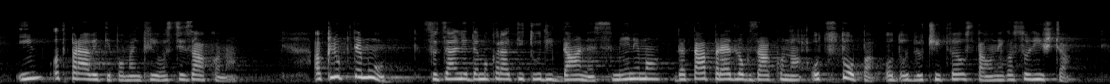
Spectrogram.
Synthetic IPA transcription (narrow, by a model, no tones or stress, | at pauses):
inɔt̪pɾaːʋit̪ipɔmaŋkliːʋɔst̪izaːkɔna̰ | aklʲupt̪ɛmusɔt̪sijaːlnid̪ɛmɔkɾaːt̪it̪uːd̪id̪aːnɛsmeːnimɔd̪at̪aːpɾɛːd̪lɔɡzaːkɔnaɔt̪st̪oːpaɔd̪ɔd̪lɔt͡ʃiːt̪ʋɛust̪aːwnɛɡasɔd̪iːʃt͡ʃa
